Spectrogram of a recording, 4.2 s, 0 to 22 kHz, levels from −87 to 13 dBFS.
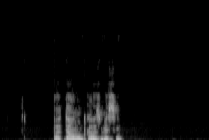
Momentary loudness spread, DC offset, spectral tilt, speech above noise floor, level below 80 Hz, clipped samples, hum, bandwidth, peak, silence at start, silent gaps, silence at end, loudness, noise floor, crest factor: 14 LU; under 0.1%; -5 dB/octave; 62 dB; -58 dBFS; under 0.1%; none; 7.6 kHz; -2 dBFS; 1.1 s; none; 1.75 s; -19 LUFS; -80 dBFS; 20 dB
